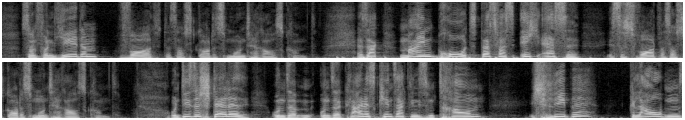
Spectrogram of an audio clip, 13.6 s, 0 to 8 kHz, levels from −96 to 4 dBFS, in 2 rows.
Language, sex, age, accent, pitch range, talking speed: German, male, 30-49, German, 140-210 Hz, 170 wpm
